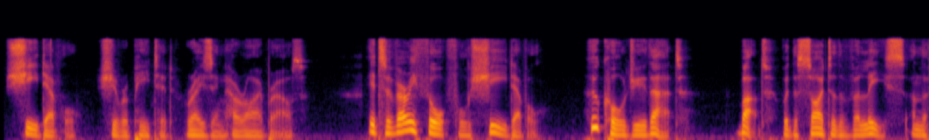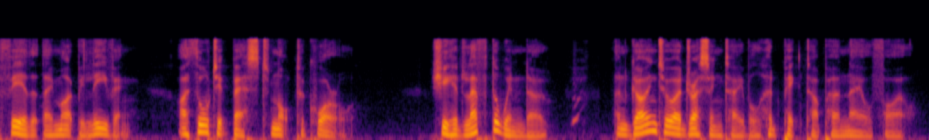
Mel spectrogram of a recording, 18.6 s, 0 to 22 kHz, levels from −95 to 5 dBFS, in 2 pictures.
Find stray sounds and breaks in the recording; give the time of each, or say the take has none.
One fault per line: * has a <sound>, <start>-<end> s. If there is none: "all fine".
* has a laugh, 15.0-15.2 s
